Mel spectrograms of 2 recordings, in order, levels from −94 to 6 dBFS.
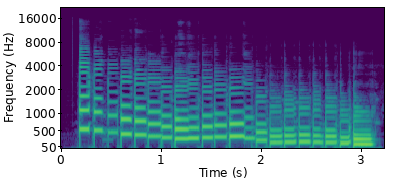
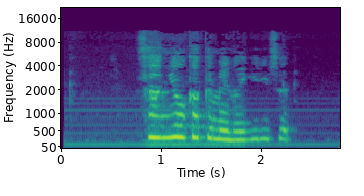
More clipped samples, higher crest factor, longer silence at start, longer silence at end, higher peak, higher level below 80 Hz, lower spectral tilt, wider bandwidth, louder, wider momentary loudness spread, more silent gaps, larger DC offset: neither; about the same, 14 dB vs 16 dB; second, 0.2 s vs 0.8 s; second, 0.05 s vs 0.5 s; second, -8 dBFS vs 0 dBFS; first, -48 dBFS vs -54 dBFS; first, -8 dB/octave vs -6 dB/octave; second, 7.6 kHz vs 10.5 kHz; second, -21 LUFS vs -14 LUFS; second, 3 LU vs 16 LU; neither; neither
